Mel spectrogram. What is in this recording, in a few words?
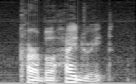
"carbohydrate", us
